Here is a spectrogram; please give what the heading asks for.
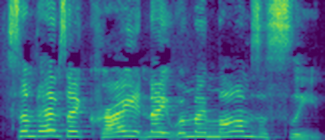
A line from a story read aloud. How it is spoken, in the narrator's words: Salvador screamed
